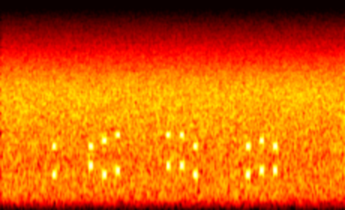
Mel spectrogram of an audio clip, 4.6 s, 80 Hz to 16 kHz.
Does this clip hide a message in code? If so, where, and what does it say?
Yes: DTMF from 0.7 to 3.7 s, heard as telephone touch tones, dialled by machine, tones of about 50 ms, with radio hiss and a squelch burst at the end. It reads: 1 726 991 154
